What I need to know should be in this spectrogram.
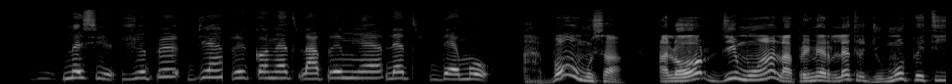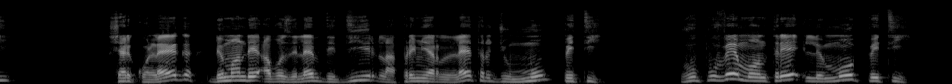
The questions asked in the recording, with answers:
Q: Alors, dis-moi la première lettre du mot petit.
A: Petit. C'est P, monsieur.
